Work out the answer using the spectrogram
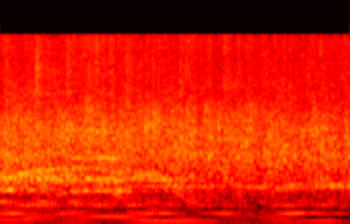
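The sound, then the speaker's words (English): An audience claps hands during a church service, a dense, continuous patter of applause holding at an even level throughout. “I want you to clap your hands.”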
